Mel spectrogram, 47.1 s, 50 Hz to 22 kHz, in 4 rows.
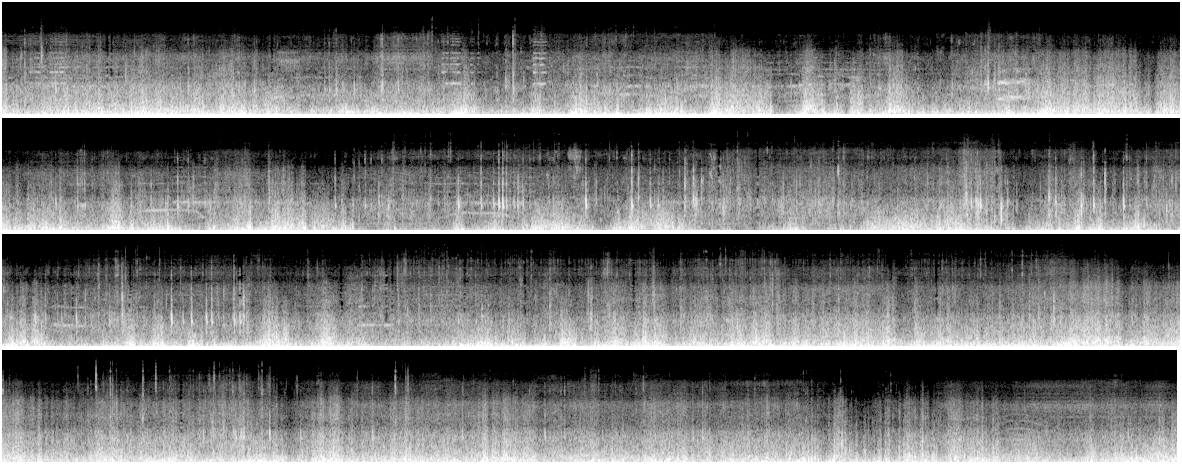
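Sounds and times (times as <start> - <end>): bike rattling and clattering: 0.0 - 47.0
wind buffeting microphone: 0.0 - 47.0
tyres crunching over loose rock: 12.2 - 43.6.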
